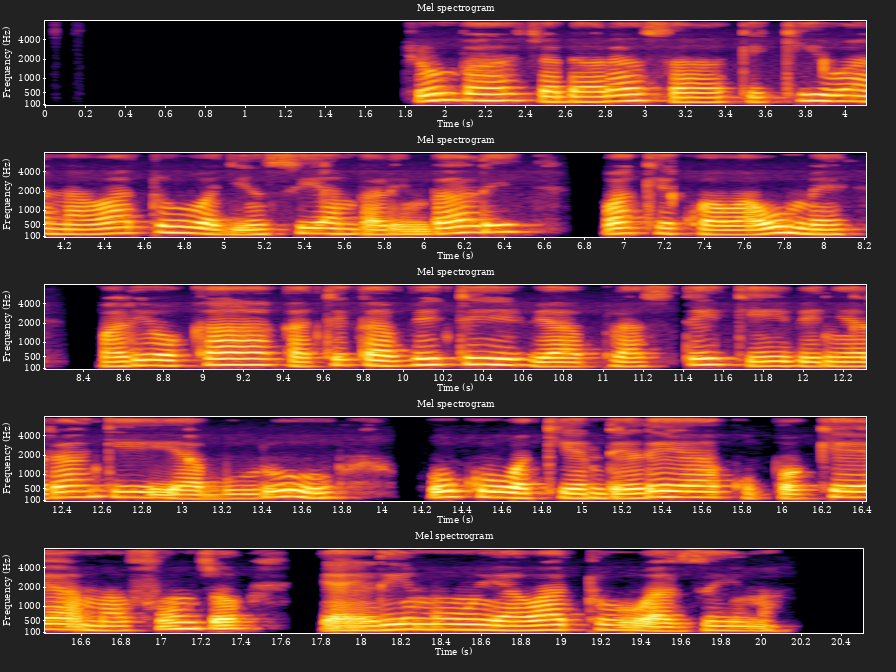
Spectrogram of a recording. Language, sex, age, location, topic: Swahili, female, 50+, Dar es Salaam, education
